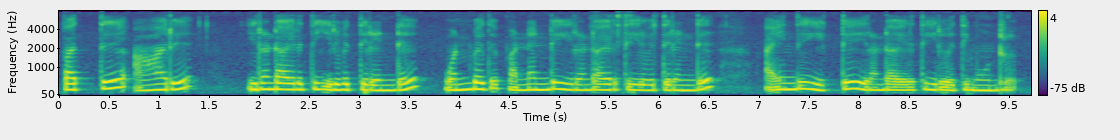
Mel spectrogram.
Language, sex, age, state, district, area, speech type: Tamil, female, 18-30, Tamil Nadu, Tiruppur, rural, spontaneous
